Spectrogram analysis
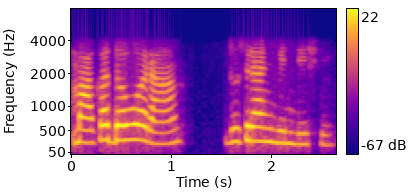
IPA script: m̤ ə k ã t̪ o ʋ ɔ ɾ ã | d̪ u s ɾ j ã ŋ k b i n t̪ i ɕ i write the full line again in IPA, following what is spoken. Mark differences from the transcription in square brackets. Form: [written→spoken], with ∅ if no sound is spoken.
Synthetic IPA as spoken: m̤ [ə→a] k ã [t̪→d̪] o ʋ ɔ ɾ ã | d̪ u s ɾ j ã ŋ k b i n [t̪→d̪] i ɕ i

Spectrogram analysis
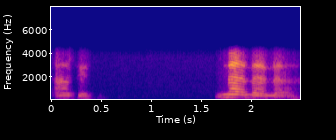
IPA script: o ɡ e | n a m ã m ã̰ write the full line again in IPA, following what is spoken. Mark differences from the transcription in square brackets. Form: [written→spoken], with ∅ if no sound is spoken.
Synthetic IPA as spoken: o [ɡ→k] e | n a [m→n] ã [m→n] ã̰

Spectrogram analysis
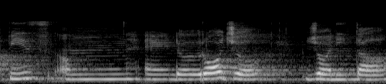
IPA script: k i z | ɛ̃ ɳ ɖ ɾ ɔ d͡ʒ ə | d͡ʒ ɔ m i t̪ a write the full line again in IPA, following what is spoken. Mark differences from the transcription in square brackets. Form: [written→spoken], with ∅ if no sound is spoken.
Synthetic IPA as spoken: [k→p] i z | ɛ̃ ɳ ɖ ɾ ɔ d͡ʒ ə | d͡ʒ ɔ [m→n] i t̪ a

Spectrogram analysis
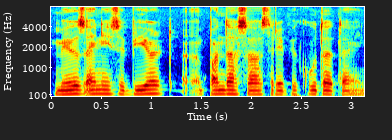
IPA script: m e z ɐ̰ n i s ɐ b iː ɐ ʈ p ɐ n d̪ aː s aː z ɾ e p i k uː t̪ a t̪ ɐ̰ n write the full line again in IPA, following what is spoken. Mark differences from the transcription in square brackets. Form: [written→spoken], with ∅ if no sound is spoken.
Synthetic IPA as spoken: m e z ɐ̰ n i s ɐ b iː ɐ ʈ p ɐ n d̪ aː s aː [z→s] ɾ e p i k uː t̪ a t̪ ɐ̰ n

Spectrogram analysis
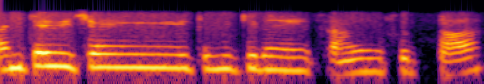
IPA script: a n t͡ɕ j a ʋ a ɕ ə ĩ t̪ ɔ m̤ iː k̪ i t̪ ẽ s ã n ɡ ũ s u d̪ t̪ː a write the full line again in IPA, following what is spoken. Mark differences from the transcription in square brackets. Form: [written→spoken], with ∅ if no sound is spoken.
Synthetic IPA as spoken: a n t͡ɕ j a ʋ [a→i] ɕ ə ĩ t̪ [ɔ→u] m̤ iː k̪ i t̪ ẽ s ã [n→ŋ] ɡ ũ s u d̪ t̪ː a

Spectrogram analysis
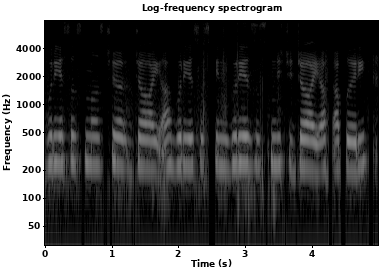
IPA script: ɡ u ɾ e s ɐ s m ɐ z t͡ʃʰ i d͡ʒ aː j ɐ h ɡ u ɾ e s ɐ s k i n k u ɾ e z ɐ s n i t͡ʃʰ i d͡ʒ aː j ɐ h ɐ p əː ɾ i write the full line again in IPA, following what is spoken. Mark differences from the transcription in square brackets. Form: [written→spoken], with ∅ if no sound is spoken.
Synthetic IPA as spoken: ɡ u ɾ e s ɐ s m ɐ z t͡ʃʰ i d͡ʒ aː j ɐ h ɡ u ɾ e s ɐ s k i n [k→ɡ] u ɾ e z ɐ s n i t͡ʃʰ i d͡ʒ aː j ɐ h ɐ p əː ɾ i

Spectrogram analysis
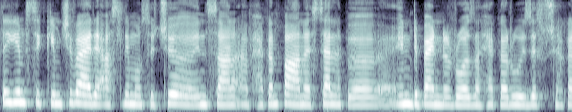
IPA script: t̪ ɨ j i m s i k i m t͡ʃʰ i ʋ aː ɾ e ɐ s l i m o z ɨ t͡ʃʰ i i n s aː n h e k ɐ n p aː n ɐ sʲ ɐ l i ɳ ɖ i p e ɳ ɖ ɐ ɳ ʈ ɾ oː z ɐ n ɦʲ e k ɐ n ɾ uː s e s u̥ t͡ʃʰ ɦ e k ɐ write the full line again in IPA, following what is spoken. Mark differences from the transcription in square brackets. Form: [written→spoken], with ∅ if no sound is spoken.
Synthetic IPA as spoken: t̪ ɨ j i m s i k i m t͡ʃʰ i ʋ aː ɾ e ɐ s l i m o [z→s] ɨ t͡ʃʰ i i n s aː n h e k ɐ n p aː n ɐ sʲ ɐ l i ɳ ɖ i p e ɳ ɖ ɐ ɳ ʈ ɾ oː z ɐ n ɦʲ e k ɐ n ɾ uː [s→z] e s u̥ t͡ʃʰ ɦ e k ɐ

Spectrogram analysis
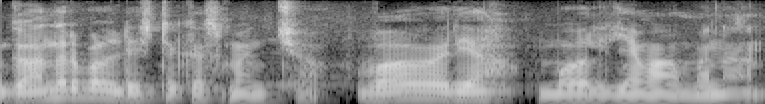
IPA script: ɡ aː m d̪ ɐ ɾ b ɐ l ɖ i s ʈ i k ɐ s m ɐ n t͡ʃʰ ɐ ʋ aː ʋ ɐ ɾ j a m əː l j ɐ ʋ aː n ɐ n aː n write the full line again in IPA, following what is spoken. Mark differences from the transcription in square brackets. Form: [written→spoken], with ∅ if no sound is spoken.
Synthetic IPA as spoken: ɡ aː [m→n] d̪ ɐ ɾ b ɐ l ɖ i s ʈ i k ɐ s m ɐ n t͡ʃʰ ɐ ʋ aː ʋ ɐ ɾ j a m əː l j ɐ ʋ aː [n→m] ɐ n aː n

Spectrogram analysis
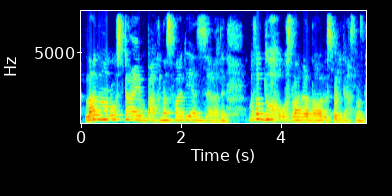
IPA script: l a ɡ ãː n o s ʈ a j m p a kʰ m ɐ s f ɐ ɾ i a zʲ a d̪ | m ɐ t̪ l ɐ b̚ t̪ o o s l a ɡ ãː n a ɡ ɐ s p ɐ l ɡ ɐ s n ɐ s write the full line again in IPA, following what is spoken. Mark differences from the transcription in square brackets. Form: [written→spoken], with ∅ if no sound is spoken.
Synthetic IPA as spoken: l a ɡ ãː n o s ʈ a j m p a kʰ [m→n] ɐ s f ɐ ɾ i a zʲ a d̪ | m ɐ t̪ l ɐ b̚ [t̪→d̪] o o s l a ɡ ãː n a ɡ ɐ s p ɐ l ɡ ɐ s n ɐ s

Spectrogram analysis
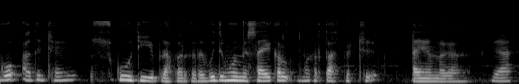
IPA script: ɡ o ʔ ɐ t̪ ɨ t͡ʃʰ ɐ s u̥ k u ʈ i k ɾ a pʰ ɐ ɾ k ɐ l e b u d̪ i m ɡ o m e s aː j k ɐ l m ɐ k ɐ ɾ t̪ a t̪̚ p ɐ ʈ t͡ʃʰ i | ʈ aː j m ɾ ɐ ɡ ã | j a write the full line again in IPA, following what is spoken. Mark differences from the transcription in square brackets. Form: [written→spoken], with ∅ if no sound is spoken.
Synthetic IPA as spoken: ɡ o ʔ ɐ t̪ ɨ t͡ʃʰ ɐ s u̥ k u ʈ i [k→p] ɾ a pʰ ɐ ɾ k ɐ [l→ɾ] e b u d̪ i m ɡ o m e s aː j k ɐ l m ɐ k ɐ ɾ t̪ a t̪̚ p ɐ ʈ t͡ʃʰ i | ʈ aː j m [ɾ→l] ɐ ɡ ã | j a

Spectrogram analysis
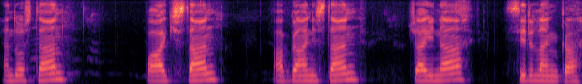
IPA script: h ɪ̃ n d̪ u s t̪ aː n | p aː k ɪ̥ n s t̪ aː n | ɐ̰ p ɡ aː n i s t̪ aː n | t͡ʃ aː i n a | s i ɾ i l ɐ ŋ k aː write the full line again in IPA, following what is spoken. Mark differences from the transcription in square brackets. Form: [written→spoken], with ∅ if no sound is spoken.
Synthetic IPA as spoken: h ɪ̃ n d̪ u s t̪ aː n | p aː k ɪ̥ [n→∅] s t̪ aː n | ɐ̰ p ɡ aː n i s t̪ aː n | t͡ʃ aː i n a | s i ɾ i l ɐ ŋ k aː

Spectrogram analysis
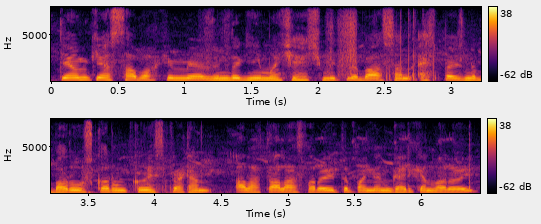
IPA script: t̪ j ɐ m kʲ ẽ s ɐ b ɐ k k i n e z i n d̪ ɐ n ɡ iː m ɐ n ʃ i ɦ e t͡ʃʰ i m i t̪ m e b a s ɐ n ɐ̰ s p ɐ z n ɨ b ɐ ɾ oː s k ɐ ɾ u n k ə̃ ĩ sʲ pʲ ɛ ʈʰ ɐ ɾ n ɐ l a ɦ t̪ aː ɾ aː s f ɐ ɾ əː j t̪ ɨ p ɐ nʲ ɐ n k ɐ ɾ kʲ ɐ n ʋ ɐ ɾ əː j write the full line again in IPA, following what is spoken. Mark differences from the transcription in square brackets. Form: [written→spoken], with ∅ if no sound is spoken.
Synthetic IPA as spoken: t̪ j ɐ m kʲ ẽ s ɐ b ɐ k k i [n→m] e z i n d̪ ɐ [n→∅] ɡ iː m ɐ n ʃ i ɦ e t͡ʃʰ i m i t̪ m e b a s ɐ n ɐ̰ s p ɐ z n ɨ b ɐ ɾ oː s k ɐ ɾ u n k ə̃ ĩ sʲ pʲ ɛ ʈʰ ɐ [ɾ→∅] n ɐ l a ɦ t̪ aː [ɾ→l] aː s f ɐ ɾ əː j t̪ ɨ p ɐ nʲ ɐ n [k→ɡ] ɐ ɾ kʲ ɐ n ʋ ɐ ɾ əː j

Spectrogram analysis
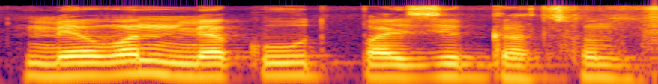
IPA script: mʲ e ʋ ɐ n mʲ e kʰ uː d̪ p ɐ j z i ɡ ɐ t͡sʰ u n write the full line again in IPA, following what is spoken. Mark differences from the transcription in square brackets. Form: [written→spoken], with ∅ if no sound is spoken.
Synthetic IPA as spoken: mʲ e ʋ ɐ n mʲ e [kʰ→k] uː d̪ p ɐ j z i ɡ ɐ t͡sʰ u n

